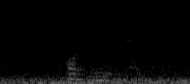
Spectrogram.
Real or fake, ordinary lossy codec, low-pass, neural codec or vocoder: fake; none; 3.6 kHz; vocoder, 22.05 kHz, 80 mel bands, Vocos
